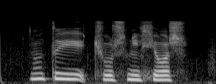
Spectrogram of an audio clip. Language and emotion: Russian, neutral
